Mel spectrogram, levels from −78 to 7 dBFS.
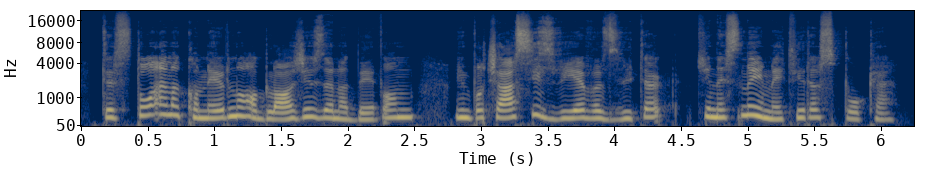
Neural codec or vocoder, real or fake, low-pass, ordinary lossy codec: codec, 44.1 kHz, 1.7 kbps, Pupu-Codec; fake; none; none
